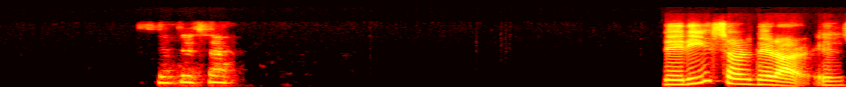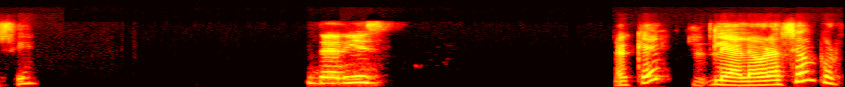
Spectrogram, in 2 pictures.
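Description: A woman speaks calmly in short phrases over an online call, with pauses between them.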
